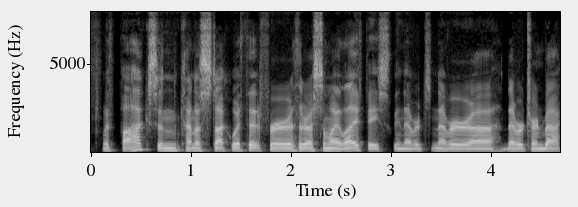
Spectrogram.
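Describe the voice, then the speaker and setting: On a very clean recording with a silent background and a dry, close sound with no echo, a man with an Albertan accent talks very fast in a fairly low voice. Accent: Canadian (Alberta). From Canada (Calgary). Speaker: professional hockey goaltender. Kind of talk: casual interview.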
